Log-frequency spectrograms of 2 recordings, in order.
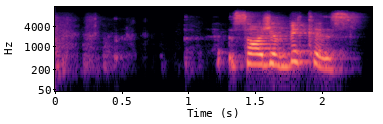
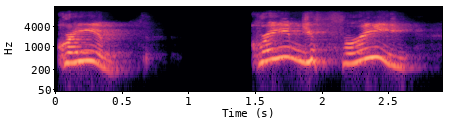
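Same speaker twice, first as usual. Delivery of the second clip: calling after him; 6 semitones higher than usual. Acted. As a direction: call out to him, elated. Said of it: "I kept calling after him".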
